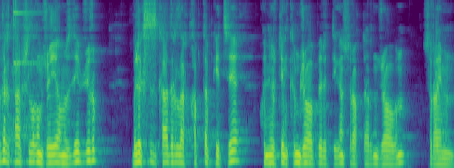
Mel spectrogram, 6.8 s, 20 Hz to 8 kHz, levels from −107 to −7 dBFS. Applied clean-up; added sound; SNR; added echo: classical method log-MMSE.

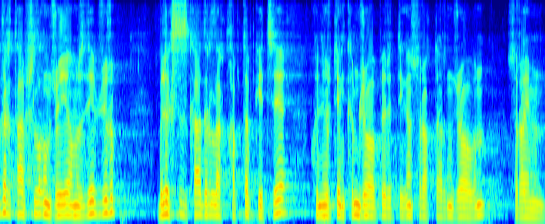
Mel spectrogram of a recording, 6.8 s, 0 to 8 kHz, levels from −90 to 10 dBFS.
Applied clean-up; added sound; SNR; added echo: none; none; none; none.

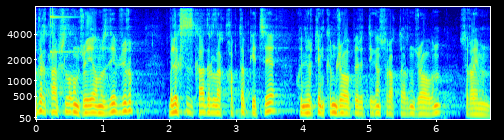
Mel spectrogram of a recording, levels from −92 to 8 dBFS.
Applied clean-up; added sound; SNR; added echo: none; Bicycle bell; 20 dB; none.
